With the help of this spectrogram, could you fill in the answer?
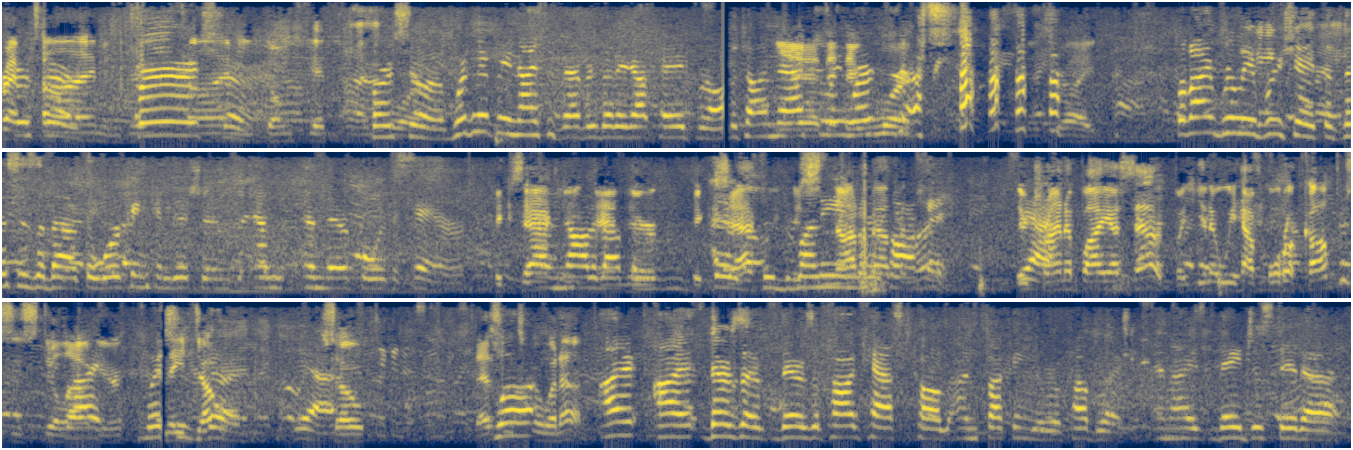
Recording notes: LIVE from NUHW strike in Oakland.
